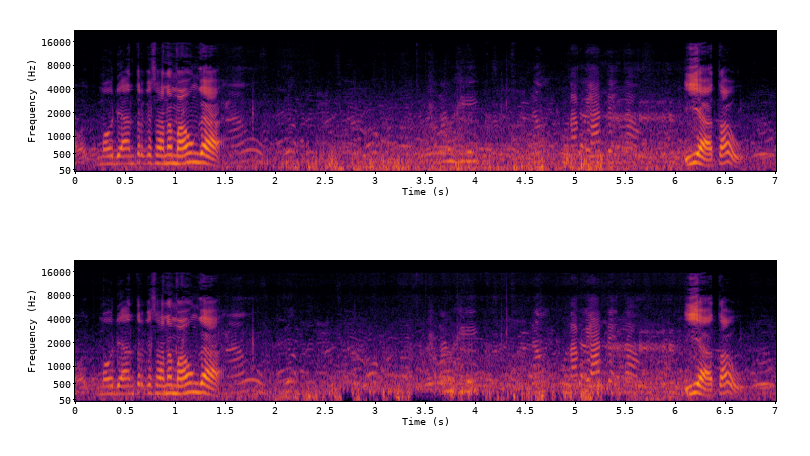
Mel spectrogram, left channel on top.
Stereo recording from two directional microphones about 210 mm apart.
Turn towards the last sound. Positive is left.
turn(degrees=45)  # may be behind; listen again after turning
